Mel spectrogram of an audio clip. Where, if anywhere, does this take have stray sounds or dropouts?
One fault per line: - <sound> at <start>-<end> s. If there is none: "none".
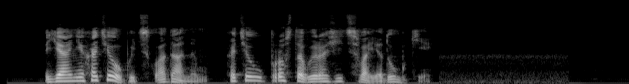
none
